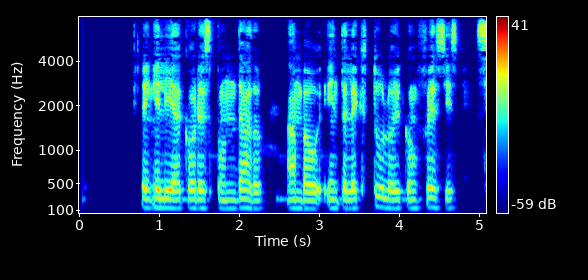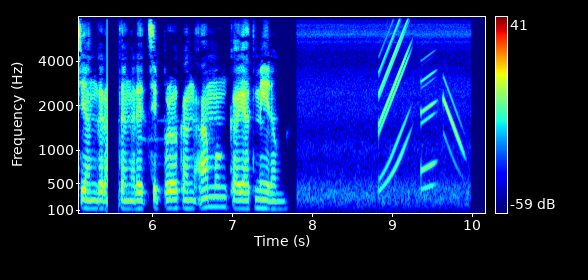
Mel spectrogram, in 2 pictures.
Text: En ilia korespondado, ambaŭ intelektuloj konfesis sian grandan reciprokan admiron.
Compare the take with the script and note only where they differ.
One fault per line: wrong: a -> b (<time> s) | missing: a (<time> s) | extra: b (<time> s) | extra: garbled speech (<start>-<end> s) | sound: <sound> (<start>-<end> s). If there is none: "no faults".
sound: dropout (5.4-5.6 s)
extra: amon kaj (6.7 s)
sound: chirp (8.8-9.9 s)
